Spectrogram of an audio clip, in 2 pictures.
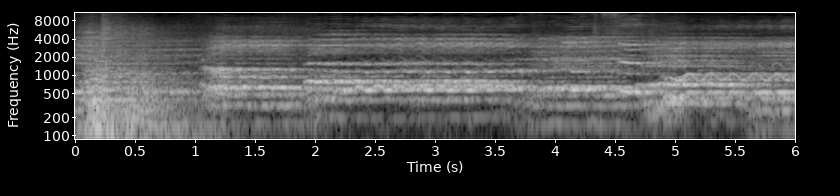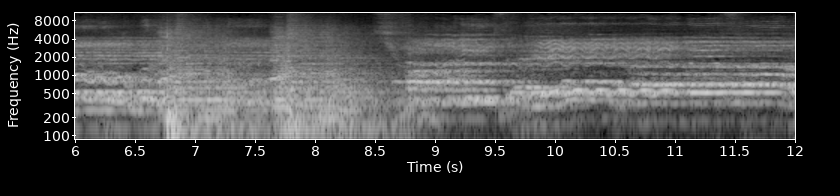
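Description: A female opera singer singing long held notes with strong vibrato, accompanied by a symphony orchestra.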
